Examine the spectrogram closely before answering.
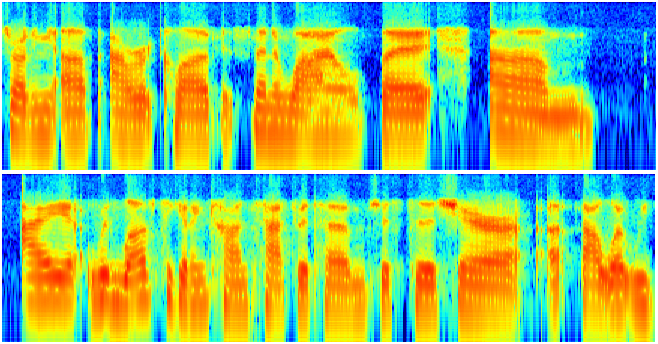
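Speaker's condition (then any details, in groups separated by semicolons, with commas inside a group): Cleft lip and palate; cleft lip and cleft palate from birth, 14 surgeries to repair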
